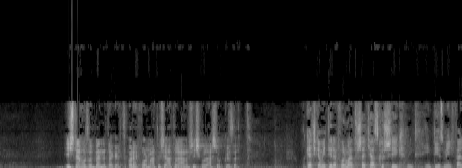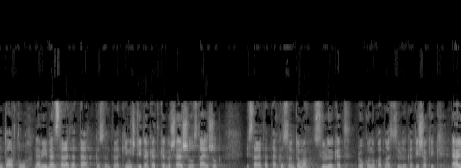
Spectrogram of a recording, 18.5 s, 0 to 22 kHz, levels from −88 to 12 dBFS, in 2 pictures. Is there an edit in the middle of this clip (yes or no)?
yes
